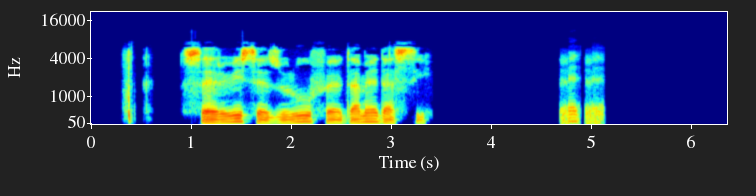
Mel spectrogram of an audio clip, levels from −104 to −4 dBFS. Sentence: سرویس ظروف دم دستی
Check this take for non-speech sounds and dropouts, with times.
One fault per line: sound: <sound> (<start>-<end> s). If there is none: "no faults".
sound: laugh (4.7-5.1 s)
